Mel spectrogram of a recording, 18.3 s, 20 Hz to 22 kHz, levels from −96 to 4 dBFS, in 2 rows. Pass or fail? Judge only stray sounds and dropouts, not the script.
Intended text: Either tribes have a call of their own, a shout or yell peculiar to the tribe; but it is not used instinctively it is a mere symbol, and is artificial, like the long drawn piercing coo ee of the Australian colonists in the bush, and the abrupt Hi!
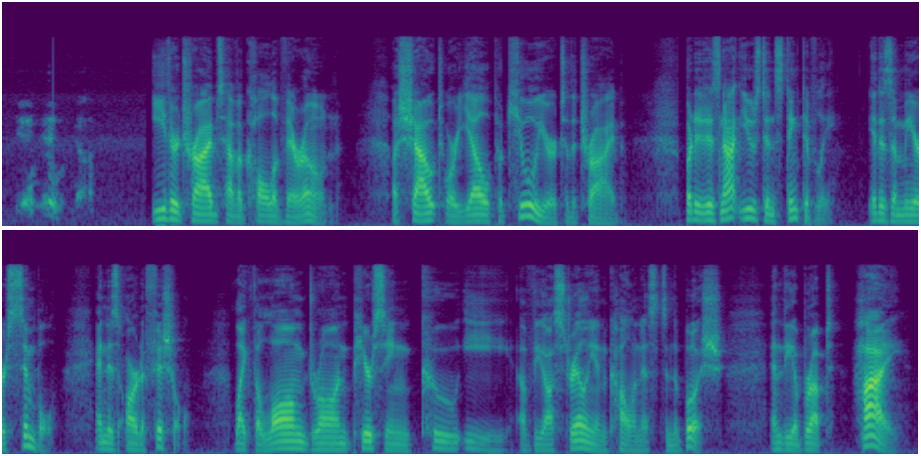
fail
